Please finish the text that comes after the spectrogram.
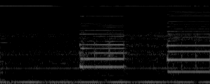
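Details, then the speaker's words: GoolRC cheap brushless ESC and motor combo, transmitter turned on first: two short clean electronic beeps half a second apart at power-up, the normal startup tones after fixing the fault. "and that's what you should hear when you turn it on"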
